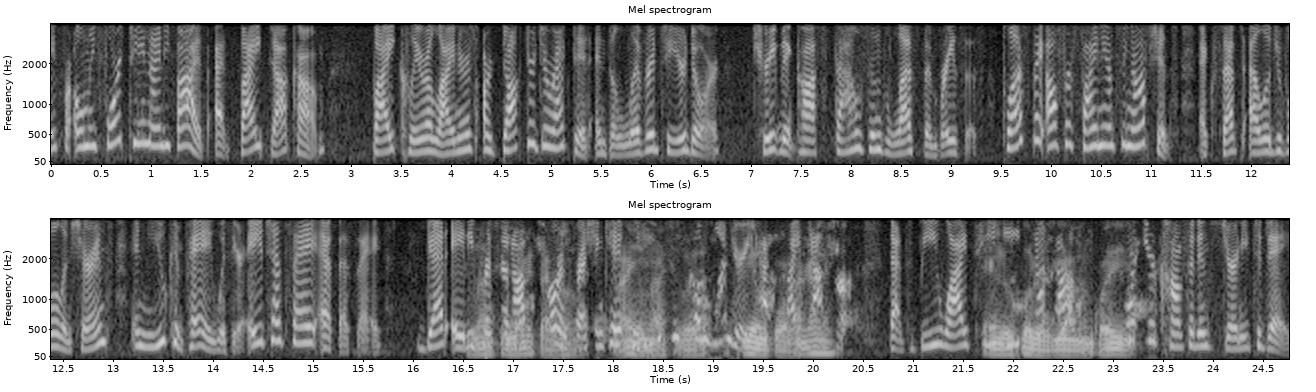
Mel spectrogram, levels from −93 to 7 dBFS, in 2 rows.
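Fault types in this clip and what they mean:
speech suppressed in double talk: Between 16.76 and 20.45 s and again from 21.95 to 23.5 s, the talker's level sinks while the far side is also speaking, by about 15 dB at worst in the first stretch and about 25 dB in the second, roughly two seconds and one second of it in total. This is likely the echo canceller ducking everything it cannot separate. Unlike a network dropout, the dips follow the overlap in talking rather than arriving at random.
echo leak: A delayed copy of the voice trails it by 188 ms in three stretches, 16.81 to 17.95 s, 18.6 to 20.55 s and 21.98 to 22.7 s, sitting about 25, 20 and then 15 dB below the direct speech. This is likely a speakerphone's canceller letting part of its microphone pickup back into the call. Unlike room reverberation, it is a distinct repeat at a fixed lag, and it coincides with the suppression dips.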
